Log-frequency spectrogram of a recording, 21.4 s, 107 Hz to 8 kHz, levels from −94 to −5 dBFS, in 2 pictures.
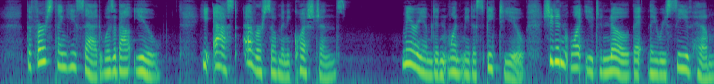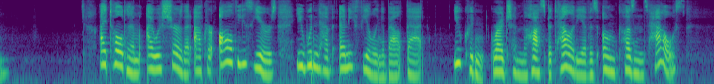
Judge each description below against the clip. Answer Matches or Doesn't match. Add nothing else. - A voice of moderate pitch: Doesn't match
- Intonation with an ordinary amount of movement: Doesn't match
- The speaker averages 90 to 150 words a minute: Doesn't match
